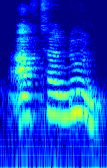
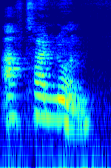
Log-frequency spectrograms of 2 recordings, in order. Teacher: Here we can see the stress in the last syllable.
